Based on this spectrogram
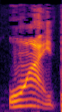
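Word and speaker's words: whine: 所以张博士在最后一段就说，如果你的生命呢只能产生 wine 这个英文单词的发音跟美酒的酒 wine 一样，只多一个 h，但发音是一样的。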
